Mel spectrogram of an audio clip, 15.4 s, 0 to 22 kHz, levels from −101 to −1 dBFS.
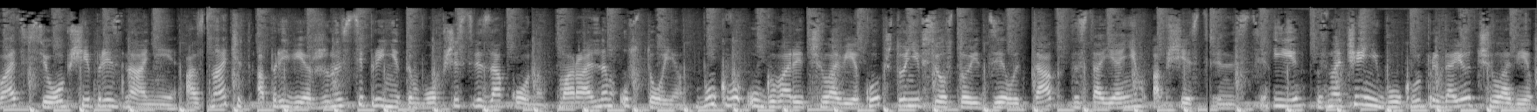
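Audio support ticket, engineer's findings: Gap at a join of encoded pieces: 41 ms gap at 2.04–2.08 s, 31 ms at 12.08–12.11 s, spaced 10 s apart. Component: segment concatenation without trimming encoder delay and end padding. Unlike packet loss, sound resumes exactly where it stopped, with nothing skipped.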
